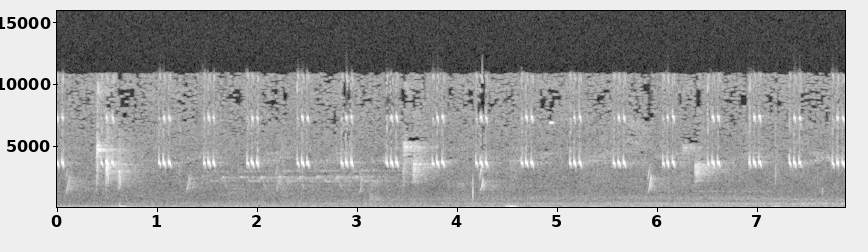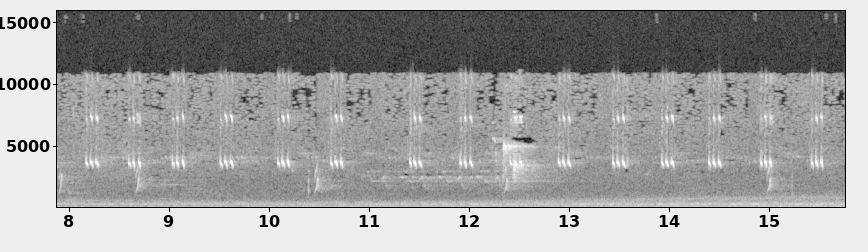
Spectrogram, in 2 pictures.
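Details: Nighttime crickets with gentle wind blowing: dense rows of rapid chirps from several insects, steady and overlapping, with occasional soft knocks and a low airy wind background.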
